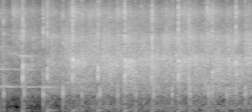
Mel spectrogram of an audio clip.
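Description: An audience applauds steadily at the close of a livestreamed show, a dense wash of many hands clapping with sharper individual claps popping out irregularly throughout, at a moderate, even level with no voices.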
